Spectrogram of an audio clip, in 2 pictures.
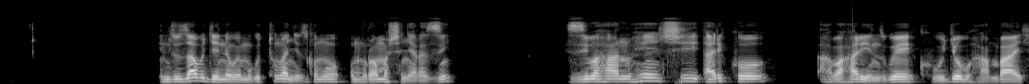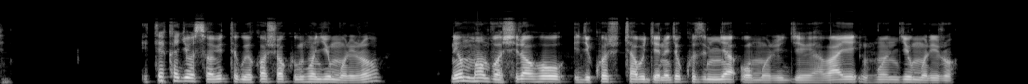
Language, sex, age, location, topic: Kinyarwanda, male, 18-24, Nyagatare, government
